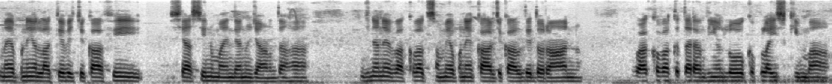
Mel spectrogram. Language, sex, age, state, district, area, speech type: Punjabi, male, 18-30, Punjab, Shaheed Bhagat Singh Nagar, rural, spontaneous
